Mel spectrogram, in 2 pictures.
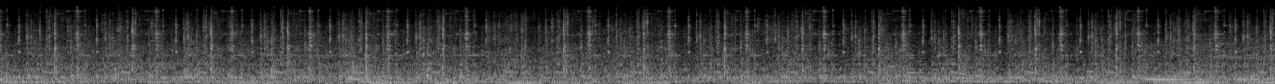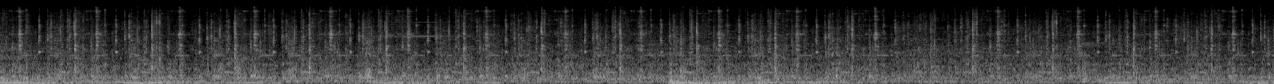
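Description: A small machine running steadily, with a fast, even clatter of ticks over a low hum.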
